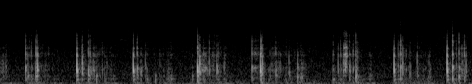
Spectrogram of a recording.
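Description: Fingernails tap the sides and scratch the rim of a medium, hollow gift box made of flower-printed paperboard. Quiet, dry clusters of quick taps recur at a steady pace, each with a hollow mid-pitched knock and a brief papery scratch, then die away almost instantly.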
